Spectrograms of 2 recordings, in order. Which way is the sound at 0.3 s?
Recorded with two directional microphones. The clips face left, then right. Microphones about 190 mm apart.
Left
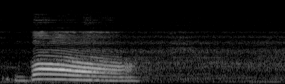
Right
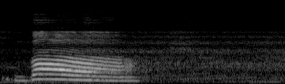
20° left (ahead or behind).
